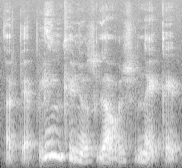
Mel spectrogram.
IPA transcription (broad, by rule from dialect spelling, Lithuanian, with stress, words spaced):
ɐpʲiɛ ɐpʲˈlʲɪŋʲkʲɪnʲʊs ˈɡɐlˠ ʒʲɪˈnɐɪ ˈkɐɪp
